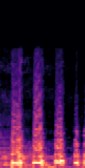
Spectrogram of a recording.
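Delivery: loud, high laugh; hearty high laugh; high burst of laughter. Real, not acted. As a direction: laugh out at the memory. Laughing at own story.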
